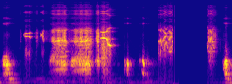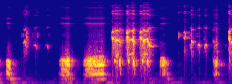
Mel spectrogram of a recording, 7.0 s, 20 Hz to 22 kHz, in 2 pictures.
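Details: A myna at its nest box during nesting, 9 June 2022, gives harsh, grating squawks and chattering notes in bursts separated by short gaps, mixed with lower croaks and a few clicks.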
